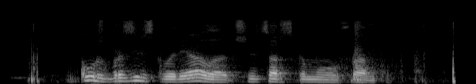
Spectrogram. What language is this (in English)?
Russian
